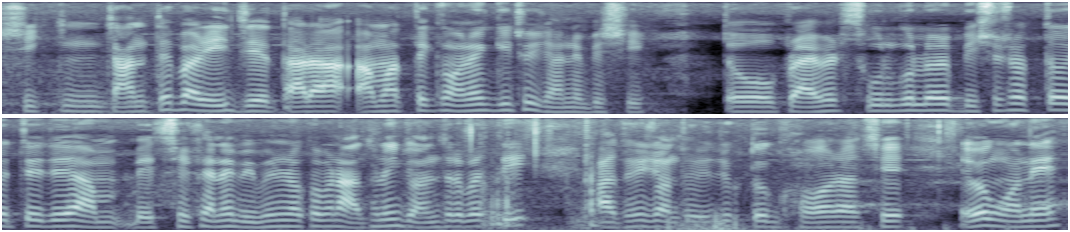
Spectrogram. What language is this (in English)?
Bangla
